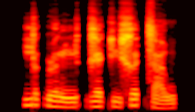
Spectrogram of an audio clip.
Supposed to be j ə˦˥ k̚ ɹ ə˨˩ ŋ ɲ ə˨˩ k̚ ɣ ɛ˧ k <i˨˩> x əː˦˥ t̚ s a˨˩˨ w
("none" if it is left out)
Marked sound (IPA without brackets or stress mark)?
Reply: i˨˩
